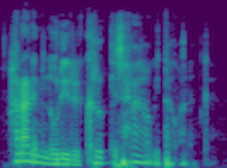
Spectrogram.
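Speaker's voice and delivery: fast whispered aside. Real, not acted. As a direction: whisper the key truth quickly. Preacher's hushed key point. (빠르게 속삭이듯 말하기)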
